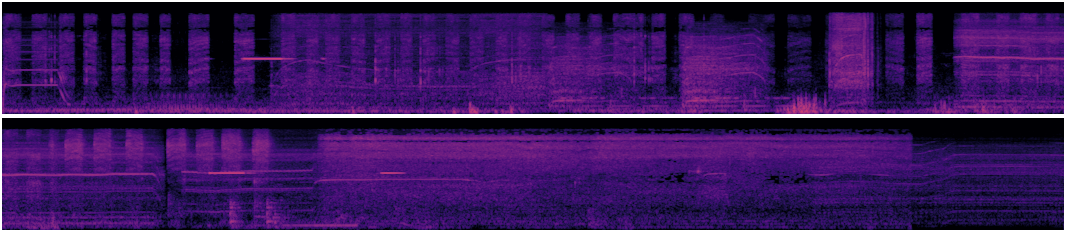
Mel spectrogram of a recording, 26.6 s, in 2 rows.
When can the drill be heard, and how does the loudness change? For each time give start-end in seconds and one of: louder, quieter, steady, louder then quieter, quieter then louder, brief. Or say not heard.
0.0-26.5 louder then quieter.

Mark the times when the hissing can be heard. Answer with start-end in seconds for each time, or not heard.
0.0-24.7.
